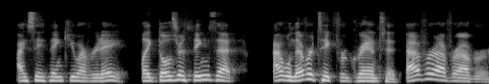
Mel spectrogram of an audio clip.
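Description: Against a quiet background, a woman with a Chicago accent talks at a fairly quick pace and a medium pitch. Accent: Chicago American. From US Midwest, Chicago. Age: 20s. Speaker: bodybuilding champion and coach. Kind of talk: casual interview chat.

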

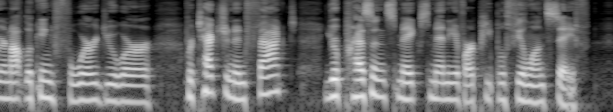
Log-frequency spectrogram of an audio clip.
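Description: In a normal speaking voice, a woman talks at a moderate pace with fairly low pitch and ordinary pitch variation, the sound dry and close with no echo. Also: very clean recording, silent background. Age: 60s. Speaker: LGBT health advocate. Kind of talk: interview. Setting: studio.

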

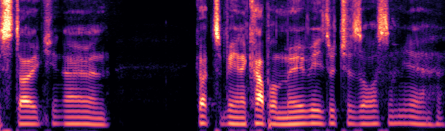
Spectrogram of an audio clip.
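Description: Captured in a very clean recording with a silent background, a man with an Australian accent speaks at a medium pitch and a moderate pace. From Brisbane, Australia. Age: 30s. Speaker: comedian. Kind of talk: casual chat.

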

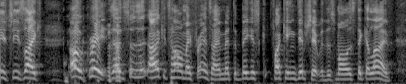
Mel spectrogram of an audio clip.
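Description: A man with high pitch, lively intonation and moderate pace, amid noticeable background noise. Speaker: podcast co-host. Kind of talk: casual chat. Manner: animated.

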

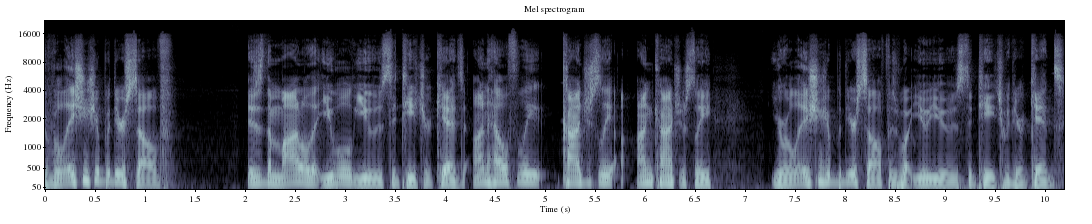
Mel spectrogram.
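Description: Talking at a fairly quick pace, a man uses a medium pitch with ordinary pitch variation. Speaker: fatherhood podcast host and coach. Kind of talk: solo motivational monologue. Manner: blunt, direct.

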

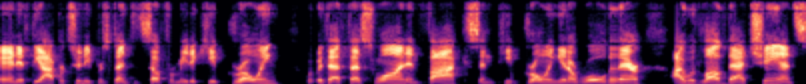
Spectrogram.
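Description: In a very clean recording with a silent background, a man with a Cleveland accent speaks at a moderate pace and a high pitch, his tone passionate, energetic, bright and sharp. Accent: Cleveland, Ohio. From Westlake, Ohio (Cleveland). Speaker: sports broadcaster and sideline reporter. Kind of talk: interview, passionate sports talk. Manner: passionate, energetic, animated.

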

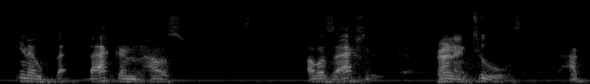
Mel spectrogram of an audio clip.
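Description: In a Louisiana accent, the voice has a bright, sharp tone and ordinary pitch variation. It moves at a moderate pace. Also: man. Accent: Cajun Louisiana. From South Louisiana (Cajun). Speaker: oilfield company representative. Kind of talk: casual chat.

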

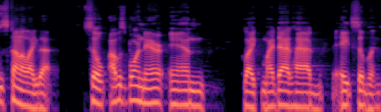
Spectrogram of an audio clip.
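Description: In an American accent and an unremarkable speaking voice, the speaker goes at a fairly slow pace with fairly even intonation and very even loudness, on a dry, close recording with no echo, very clean and with a silent background. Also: man, fairly low pitch for a man. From Israel (Ashdod), later US. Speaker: actor. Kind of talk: interview.

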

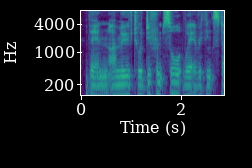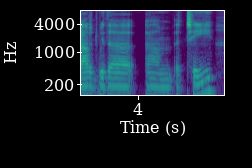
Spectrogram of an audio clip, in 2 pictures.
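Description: With an Australian accent, the speaker moves at a moderate pace with fairly even intonation and hardly any pauses on a very clean recording with a silent background. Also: man, fairly low pitch for a man. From regional Victoria, Australia (Mildura). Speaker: choreographer and dancer. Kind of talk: interview.

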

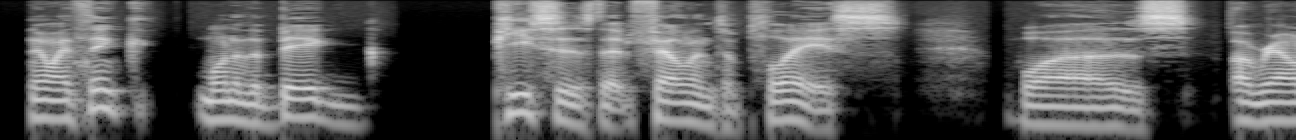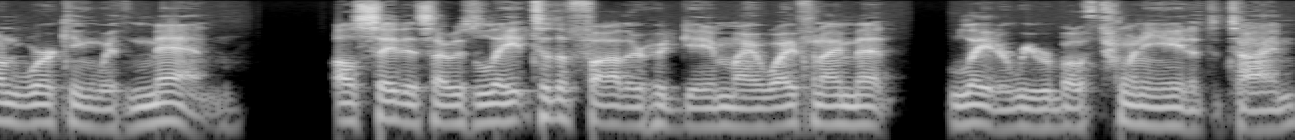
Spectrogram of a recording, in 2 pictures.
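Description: With an ordinary speaking voice, a man talks at a moderate pace in a fairly low pitch, showing ordinary pitch variation and very even loudness on a very clean recording with a silent background. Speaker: men's coach. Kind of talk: interview conversation.

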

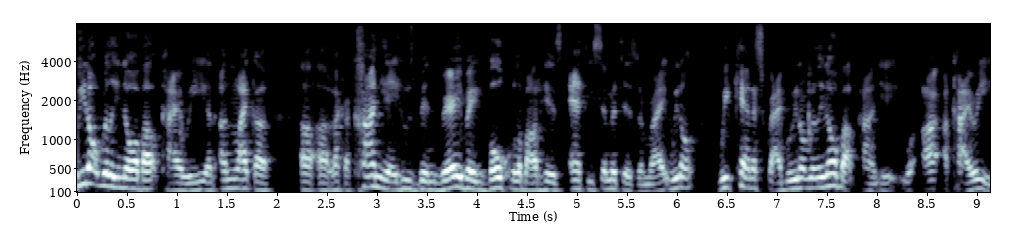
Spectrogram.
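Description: A man using a normal speaking voice, pitched fairly high, with ordinary pitch variation. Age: 50s. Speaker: pastor and advocacy organization founder. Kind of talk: interview.

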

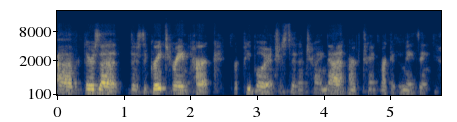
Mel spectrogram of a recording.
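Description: A fairly quick, monotone delivery with flat intonation and an American accent. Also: woman. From Michigan. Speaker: timeshare marketing executive. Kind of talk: interview.

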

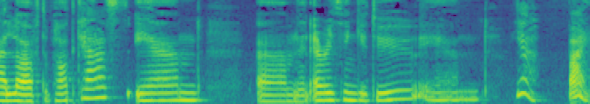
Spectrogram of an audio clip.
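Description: A woman with a German accent speaks very slowly at a medium pitch, her intonation lively. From Austria, Vienna. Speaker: podcast listener. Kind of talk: recorded voice memo question. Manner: halting.

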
